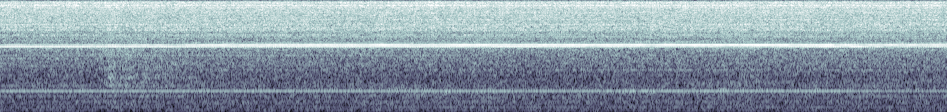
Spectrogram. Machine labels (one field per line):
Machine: pump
